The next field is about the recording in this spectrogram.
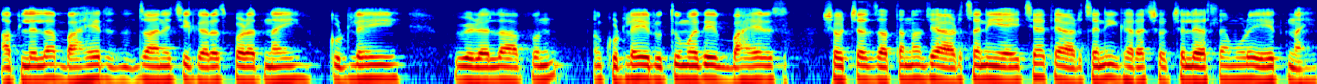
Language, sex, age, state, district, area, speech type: Marathi, male, 18-30, Maharashtra, Buldhana, rural, spontaneous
